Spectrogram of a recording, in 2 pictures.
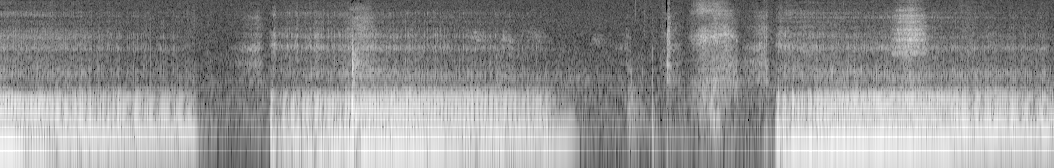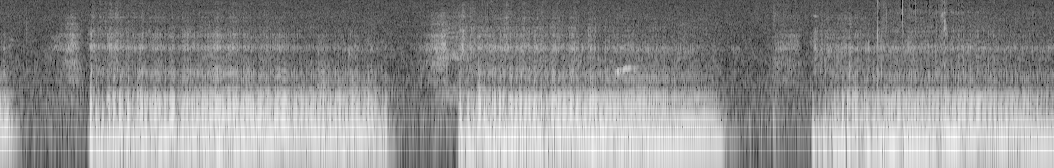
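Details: Refusing to let go of its toy prey, a Bengal kitten keeps up a series of sustained low, buzzing growls, each lasting several seconds, broken by short pauses filled with rustles and small clicks.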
